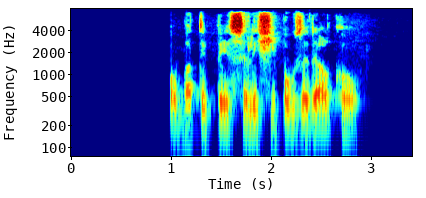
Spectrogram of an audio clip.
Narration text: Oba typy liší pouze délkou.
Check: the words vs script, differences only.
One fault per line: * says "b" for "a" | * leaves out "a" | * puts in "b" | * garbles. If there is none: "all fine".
* puts in "se"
